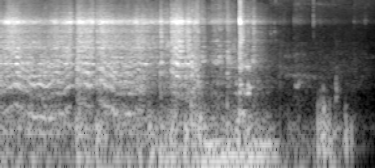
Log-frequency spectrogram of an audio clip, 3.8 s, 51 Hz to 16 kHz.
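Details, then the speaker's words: 1984 Mazda RX-7 with swapped Ford V8, sat 8-9 months: rough cranking catches and roars, then sharp pops as it dies, backfiring through the carburetor; owner plans to address carburetion and ignition timing. "So, we're getting somewhere. Backfiring out the carburetor."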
